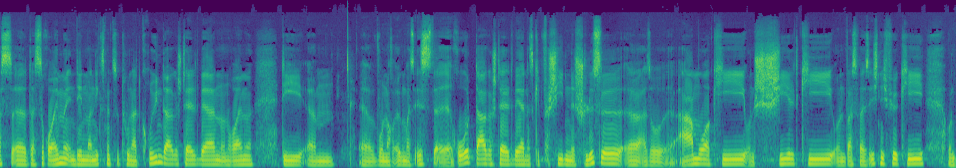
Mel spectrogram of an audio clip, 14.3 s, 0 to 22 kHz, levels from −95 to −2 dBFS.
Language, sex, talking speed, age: German, male, 185 wpm, 40-59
